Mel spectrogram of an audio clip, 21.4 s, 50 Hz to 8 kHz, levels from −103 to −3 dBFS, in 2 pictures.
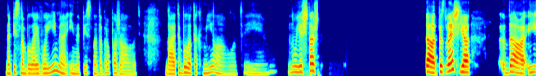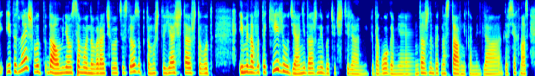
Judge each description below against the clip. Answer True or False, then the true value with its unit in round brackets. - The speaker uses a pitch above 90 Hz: True (185 Hz)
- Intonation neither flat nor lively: True (4.2 semitones)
